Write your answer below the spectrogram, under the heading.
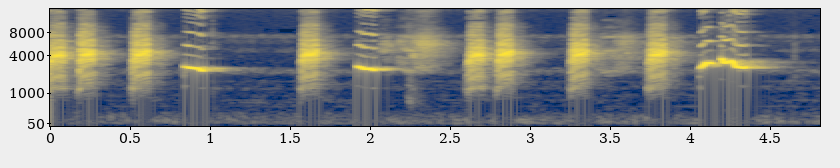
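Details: Energetic song of a sooty-headed bulbul, meant to rile rival birds into answering: harsh, explosive chirps, each roughly half a second apart, mixed with brief clear whistled notes that slide downward.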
